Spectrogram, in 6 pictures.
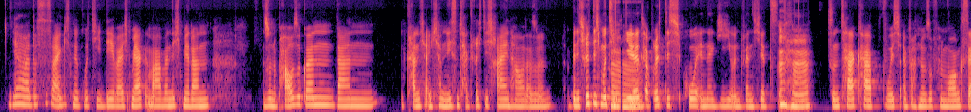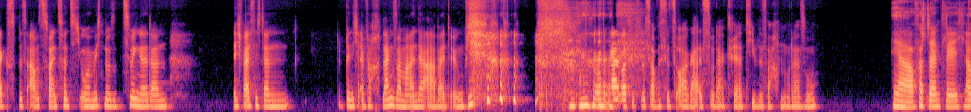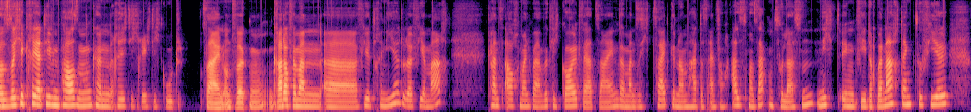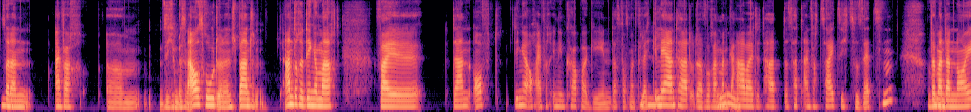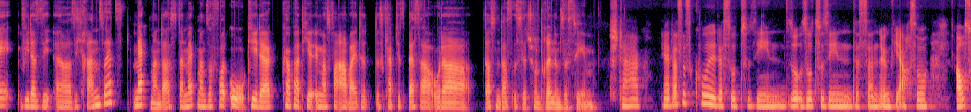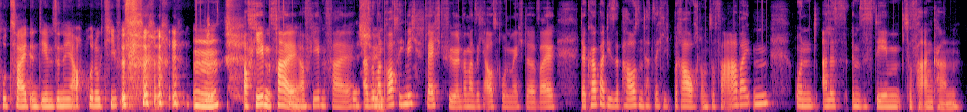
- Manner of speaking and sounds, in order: static; tapping; distorted speech; other background noise; chuckle; unintelligible speech; background speech; chuckle
- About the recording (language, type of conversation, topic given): German, advice, Wie kann ich Prioritäten setzen, wenn ich zu viele Ideen habe?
